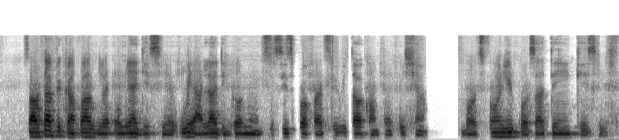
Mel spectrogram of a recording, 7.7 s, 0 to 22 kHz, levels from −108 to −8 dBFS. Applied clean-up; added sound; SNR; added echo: neural separator model SepFormer DNS4.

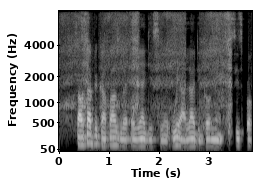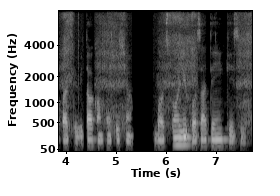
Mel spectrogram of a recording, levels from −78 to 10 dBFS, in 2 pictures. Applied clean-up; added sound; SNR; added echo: none; Writing; 11 dB; none.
